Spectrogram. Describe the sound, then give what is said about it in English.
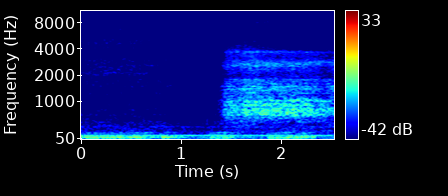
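A single deep, audible inhale by a seated person during a breathing exercise begins partway through and draws on steadily to the end, breathy, over a low constant hum, with no talking. “Sitting in it, breathing it in.”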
